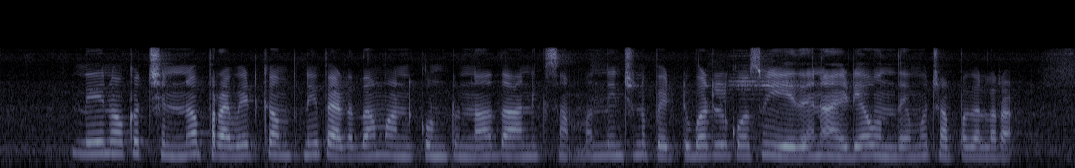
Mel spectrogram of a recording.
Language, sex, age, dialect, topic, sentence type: Telugu, female, 18-24, Utterandhra, banking, question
